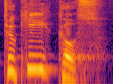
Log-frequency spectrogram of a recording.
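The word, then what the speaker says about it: Tychicus: But it's supposed to be Tukikos. That's how you're supposed to pronounce it. So I'm going to mess it up again, so I, watch me. Um, Tokikos will tell you about my activities.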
